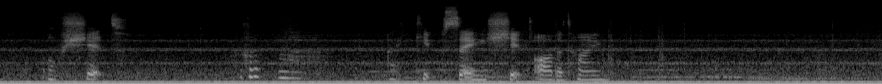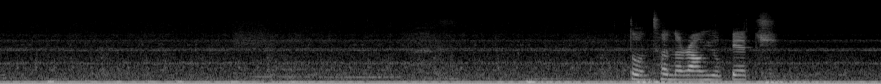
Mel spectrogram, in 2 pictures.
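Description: A young woman talks close to a microphone.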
